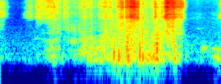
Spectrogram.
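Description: Cloth towel rustling and rubbing close to the microphone as it is wrapped around a person's head, a scratchy scraping that builds and peaks twice before stopping.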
